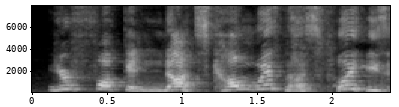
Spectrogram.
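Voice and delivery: high, loud mock pleading; hammed-up incredulous begging; exasperated plea. Exasperated plea in retold film.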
